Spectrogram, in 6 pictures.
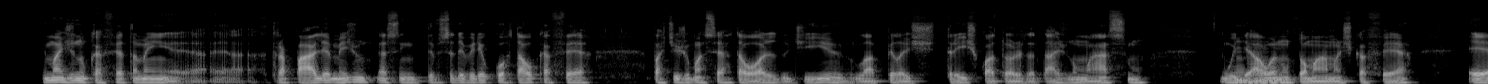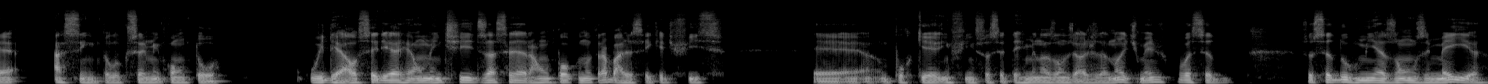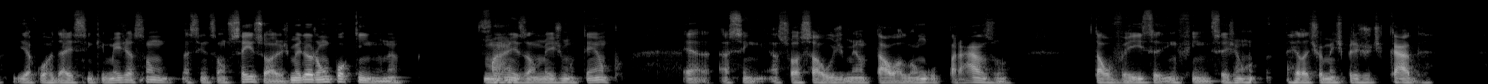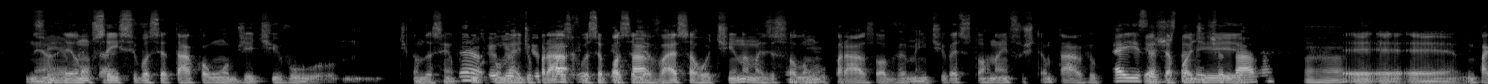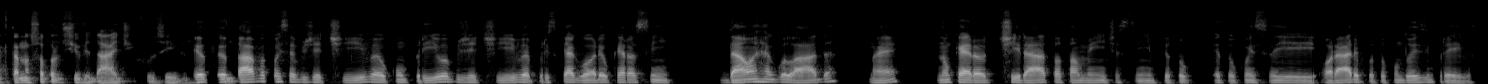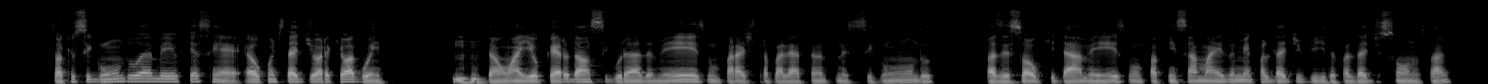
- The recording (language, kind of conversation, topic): Portuguese, advice, Como posso manter um horário de sono mais regular?
- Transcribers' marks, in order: unintelligible speech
